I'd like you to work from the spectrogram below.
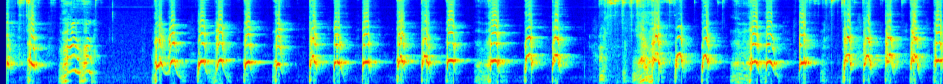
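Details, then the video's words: Angry Miniature Pinscher barking at her sister dog while fighting for attention as the owner comes home; sharp high barks repeated roughly twice a second, with a brief quiet gap early on. "Miniature Pinscher Angry"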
